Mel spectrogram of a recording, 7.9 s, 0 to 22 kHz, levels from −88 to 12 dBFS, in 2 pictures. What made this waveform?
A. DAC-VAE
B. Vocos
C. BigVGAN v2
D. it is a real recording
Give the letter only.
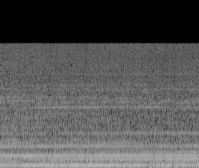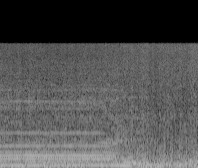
D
